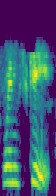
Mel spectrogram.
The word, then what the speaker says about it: Winskye: should have told you my name is pronounced winski i knew it i knew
